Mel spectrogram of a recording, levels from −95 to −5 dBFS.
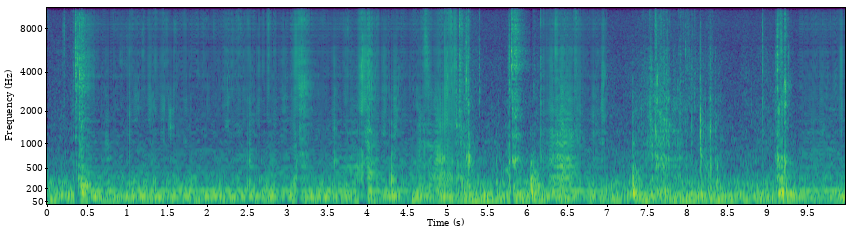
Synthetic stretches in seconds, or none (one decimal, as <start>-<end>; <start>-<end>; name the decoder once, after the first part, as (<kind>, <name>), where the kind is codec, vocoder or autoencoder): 0.5-5.1 (vocoder, BigVGAN v2); 6.2-7.0; 9.4-10.0

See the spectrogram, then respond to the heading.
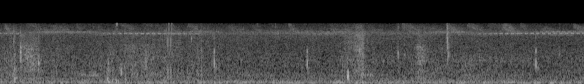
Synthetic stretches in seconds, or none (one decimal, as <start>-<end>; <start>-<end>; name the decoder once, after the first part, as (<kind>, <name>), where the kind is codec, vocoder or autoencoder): none

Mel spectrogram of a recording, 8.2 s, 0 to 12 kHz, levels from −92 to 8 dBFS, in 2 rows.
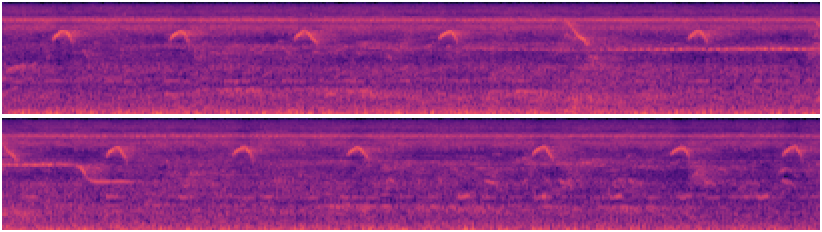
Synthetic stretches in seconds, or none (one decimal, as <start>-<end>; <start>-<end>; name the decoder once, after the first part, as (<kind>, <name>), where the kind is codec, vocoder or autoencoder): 0.6-1.6 (vocoder, BigVGAN v2); 2.7-4.2

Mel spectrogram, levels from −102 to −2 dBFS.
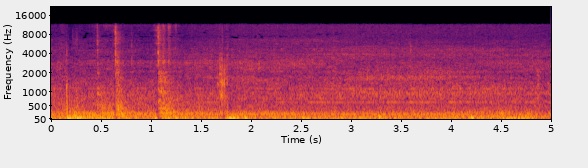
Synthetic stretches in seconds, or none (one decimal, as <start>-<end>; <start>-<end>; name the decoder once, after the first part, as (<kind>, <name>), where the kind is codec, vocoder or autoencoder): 0.4-1.3 (vocoder, BigVGAN v2)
